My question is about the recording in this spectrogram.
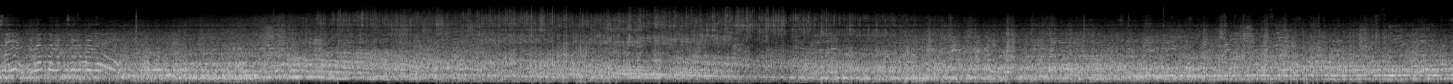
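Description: A pack of short-track stock cars' V8 engines racing together, several engine notes overlapping. Their pitch falls in the middle as the cars slow into the turn, dips briefly, then climbs again as they power out.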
